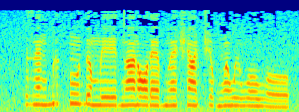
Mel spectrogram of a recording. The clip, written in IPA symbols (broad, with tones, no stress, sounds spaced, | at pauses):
z ɛ̃˧ ɡ͡b ɨ˦ k ũ˦ ɗ ə˨ m eː˨ d ã˦ ɾ ɔ˧ ɾ ɛ˧ b ɛ̃˦ ʃ ã˦ t͡ʃ ə˦˨ ɡʷ ɛ̃˦ w ɨ˧ w oː˧ w oː˨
